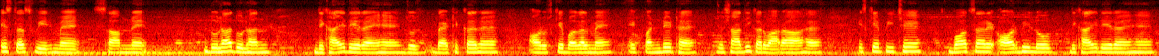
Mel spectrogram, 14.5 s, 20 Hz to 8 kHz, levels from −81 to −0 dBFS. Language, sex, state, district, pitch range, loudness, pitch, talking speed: Hindi, male, Uttar Pradesh, Ghazipur, 155-175 Hz, -15 LUFS, 165 Hz, 150 wpm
